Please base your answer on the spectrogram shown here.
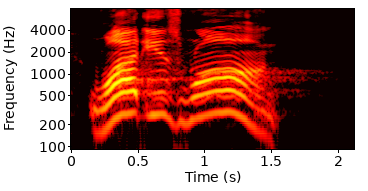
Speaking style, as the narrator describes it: another boy inside the palace wall heard the distressed boy's cry, climbed on top of the wall, and cried out in a loud voice

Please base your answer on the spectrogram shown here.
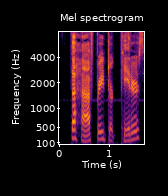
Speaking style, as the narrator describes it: I exclaimed

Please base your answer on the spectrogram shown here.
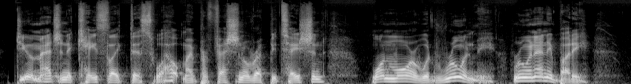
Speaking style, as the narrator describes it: he turned away muttering

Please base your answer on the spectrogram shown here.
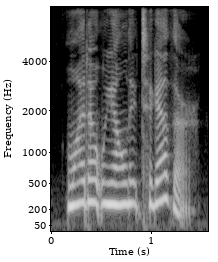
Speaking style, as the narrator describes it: She said in a bright voice

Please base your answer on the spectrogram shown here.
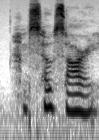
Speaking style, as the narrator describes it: she whispered

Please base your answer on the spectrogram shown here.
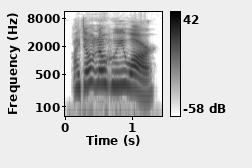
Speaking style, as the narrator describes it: he cried

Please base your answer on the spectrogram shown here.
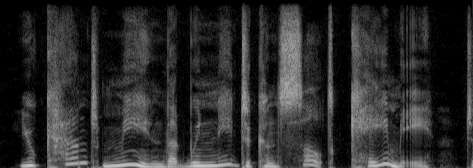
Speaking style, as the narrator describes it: Jiskellen murmured, his slackened jaw agape

